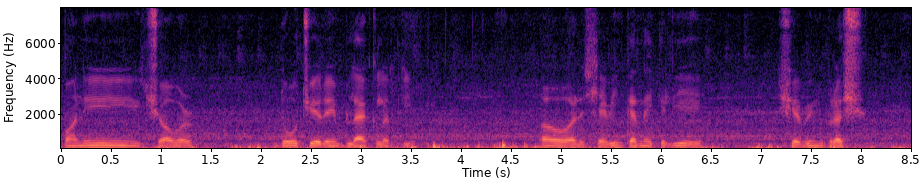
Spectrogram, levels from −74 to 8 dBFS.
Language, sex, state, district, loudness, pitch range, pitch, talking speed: Hindi, male, Punjab, Pathankot, -19 LUFS, 110-120 Hz, 115 Hz, 115 wpm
